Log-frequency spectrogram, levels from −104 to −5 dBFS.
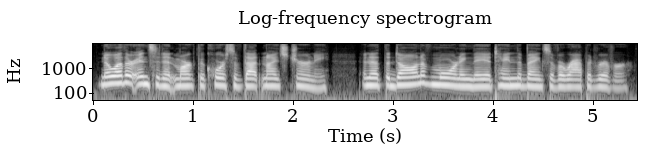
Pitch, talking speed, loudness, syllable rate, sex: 200 Hz, 265 wpm, -19 LUFS, 6.9 syllables/s, female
